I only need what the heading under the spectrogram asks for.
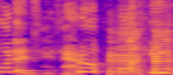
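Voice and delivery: very high-pitched cartoon character voice. Retelling a cartoon scene where a kid ignores the hypnosis: imitating Johnny. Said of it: "he holds up Plank, and he's like".

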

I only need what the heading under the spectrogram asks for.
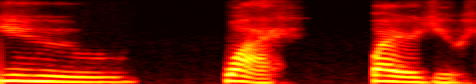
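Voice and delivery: slow, modulated kind of creature voice. Voicing a creature that orders the player to drop a weapon: modulated creature voice. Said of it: "modulated kind of voice".

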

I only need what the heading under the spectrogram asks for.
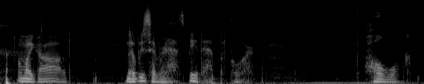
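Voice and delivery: put-on breathy sexy voice. Playing her on request and answering a question about favorite milk, breathy, sexy Marilyn Monroe voice. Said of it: "I'm all breathy, like sexy".

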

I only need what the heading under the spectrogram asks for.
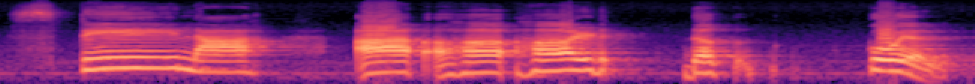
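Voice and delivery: slow, deliberate, one word at a time. Parvez speaks to Stella near his house, one word at a time. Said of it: "one word at a time".

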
